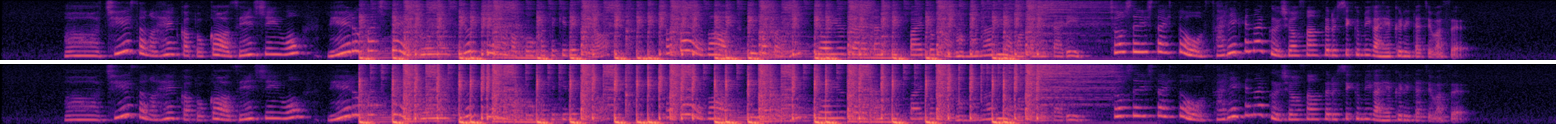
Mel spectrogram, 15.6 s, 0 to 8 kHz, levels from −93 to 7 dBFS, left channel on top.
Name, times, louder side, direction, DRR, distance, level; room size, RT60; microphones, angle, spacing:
voice 1, 0.6-3.0 3.3-6.1 6.8-10.8 11.1-14.6, left 2 dB, 25° left, 8 dB, 0.3 m, -32 dB
sound 1, 3.6-10.9, right 4 dB, 60° right, 0.4 m, -25 dB
3.5 x 2.1 x 3.1 m, 0.31 s
head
